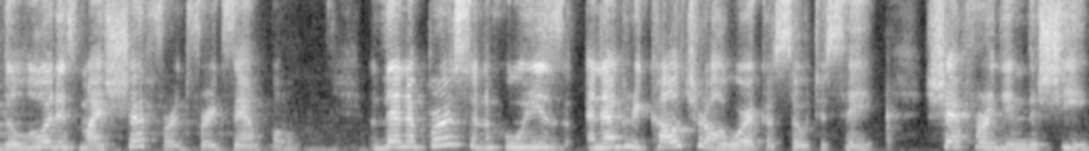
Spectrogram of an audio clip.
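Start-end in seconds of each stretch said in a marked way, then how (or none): none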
